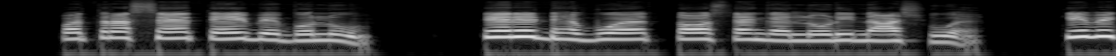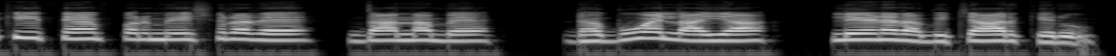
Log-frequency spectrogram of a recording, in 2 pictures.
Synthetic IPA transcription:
pɐt̪ɾəsɛt̪eːibɛboːlu | t̪eːɾɛɖʱɛːbuɛt̪ɔːsɛ̃ːŋ̆ɡɛloːɽinaːʃɦʊɛ | kɪbɛkit̪ɛ̃pɐɾmeːʃəɾaɾɛ | d̪aːnãbɛ | ɖʱɐbuɛlaːɪja | leːɽ̃ɛɾaʋɪt͡ʃaːɾkeːɾuː

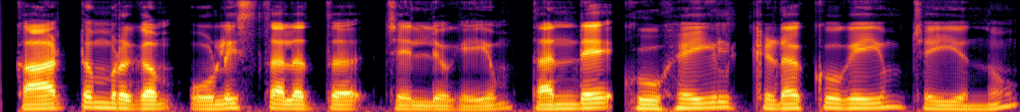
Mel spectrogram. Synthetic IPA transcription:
kaːʈːɨmrɨɣɐmo̞ɭist̪ʰɐlɐt̪ːɨt͡ɕe̞lːuɣɐjumt̪ɐnde̞kuhɐjilkiɽɐkːuɣɐjumt͡ɕe̞jːunːu

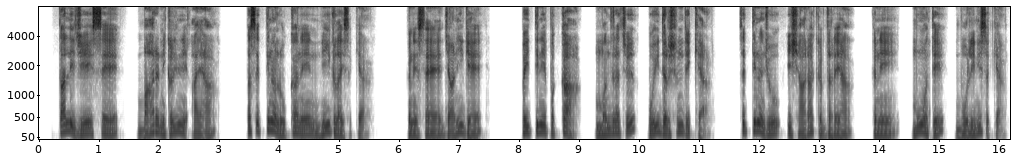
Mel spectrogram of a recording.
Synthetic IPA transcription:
t̪aːlid͡ʒeːsɛ | baːɾnɪkəɭinɛ̃ʔaːja̰ | t̪asɛt̪ɪnãloːkãnɛnĩɡɐlaːisɐkja̰ | kɐnesɛːd͡ʒa̰ːɽ̃iɡɛː | pɐit̪ɪnẽpɐkːa | mɐ̃nd̪əɾat͡ʃəkoːid̪ɐɾʃəɽ̃d̪eːkʰja̰ | sɛt̪ɪnãd͡ʒoɪʃaːɾakɐɾd̪aɾɛja̰ | kɐne | mũãt̪e | boːlinĩsɐkja̰ː

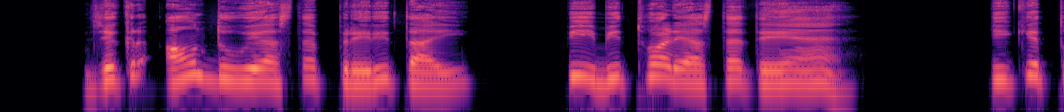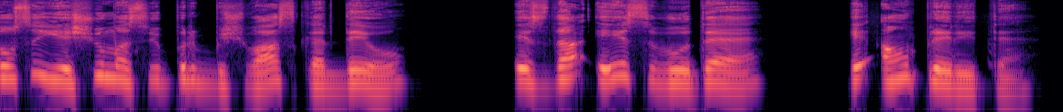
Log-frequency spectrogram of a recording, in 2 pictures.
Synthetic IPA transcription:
d͡ʒeːk̬əɾɐũd̪ueaːst̪ɛpɾeːɾɪt̪aːi | piːbʱit̪ʰʊaːɽeaːst̪ɛt̪eːɛ̃ɛ̃ | kiːket̪ʊsjiːʃumɐsiːʊpːəɾbɪʃwaːskɐɾd̪eɦo | es̬d̪aʔeːsɐbuːt̪ɛ | keʔɐũpɾeːɾɪt̪ɛ̰̃ː

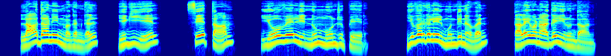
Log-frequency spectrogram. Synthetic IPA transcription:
laːðaːnɪnmɐɣɐnɡɐɭ | ɛɣɪjeːl | seːt̪aːm | joːʋeːlɛnːɯmːuːndrɯpḛːɾ | ɪʋɐɾɣɐɭɪlmʊnd̪ɪnɐʋɐn | t̪ɐlɐɪʋɐnaːɣɐɪɾɯnd̪a̰ːn

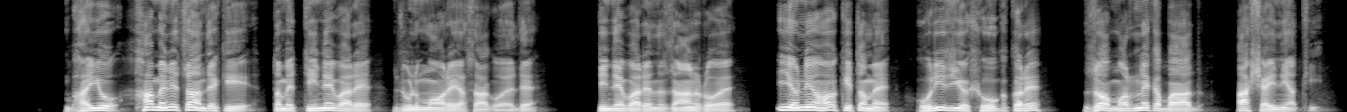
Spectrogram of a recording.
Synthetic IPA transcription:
bʱaːijohamɛ̃nĩt͡sãːnd̪ɛkit̪ɐmɛ̃t̪ɪnɛ̃βaːɾɛ | d͡zʊɽ̃mɔːɾɛaːsaɡɔ̰ːɛd̪ɛ | t̪ɪnɛ̃βaːɾɛnɛ̃d͡zaːɽ̃ɾɔɛ | ɪonĩɦɔkit̪ɐmɛ̃ | ɦoːɾid͡zɪjɔʃoːkkɐɾɛ | d͡zɔamɐɾnɛk̬abaːd̪ | aːʃainĩaːt̪ʰḭ

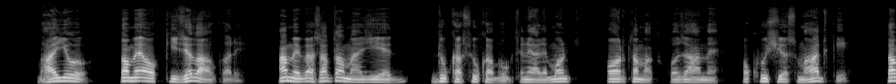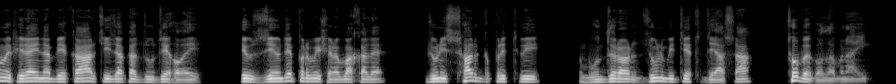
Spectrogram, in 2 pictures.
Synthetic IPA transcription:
bʱaːijo | t̪ɐmɛ̃ɔkid͡zɛlaːɔkɔ̰ɾe | ɦaːmɛ̃biaːs̬at̪̬ɐmãɛ̃d͡ʒɪɛ | d̪ʊkʰasʊkʰabʊɡt̪nɛaːlemɐ̃t͡ʃ | ɔɾt̪ɐmãkkoːd͡zaɦaːmɛ̃ | ɔkʰʊʃiɔsmaːd̪ki | t̪ɐmɛ̃pʰɪɾaɪnabeːkaːɾt͡ʃid͡zakad͡zud̪ɛɦɔe | t̪eːud͡zẽːʊ̃nd̪ɛpɐɾmeːʃəɾabaːkʰalɛ | d͡zʊɽ̃isɐɾɡpɾɪt̪ʰʋi | sɐmʊ̃nd̪əɾɔɾd͡zʊɽ̃bʱit̪eːt̪ʰd̪eaːsa | sobɛɡɔlːabɐɽ̃a̰ːḭ

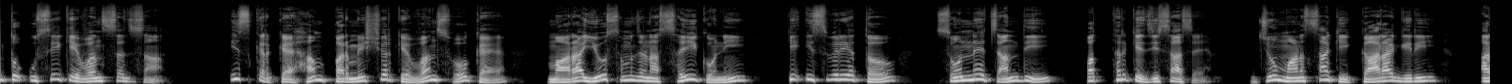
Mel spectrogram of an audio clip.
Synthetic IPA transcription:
ɦmt̪oʔʊsekeʋɐ̃nsɐd͡ʒsã̰ | ɪskɐɾkɛhɐmpɐɾmeːsʋəɾkeʋɐ̃nsɦoːkɛ | maːɾajosɐməd͡ʒɽ̃asɐɦikoːni | kiʔɪsʋɐɾjət̪o | soːnːɛt͡ʃãːnd̪i | pɐt̪ʰːəɾked͡ʒɪsasɛ̰ | d͡ʒomaːɽ̃sãkikaːɾaɡɪɾi | ɐ

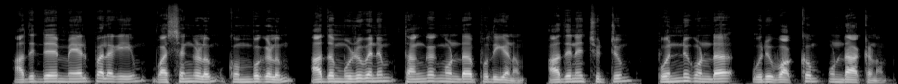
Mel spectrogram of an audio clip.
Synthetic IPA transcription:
ɐ̰ðinde̞me̞ːlpɐlɐɣɐjumʋɐɕɐŋːɐɭumkombuɣɐɭum | ɐðɨmuɻuʋɐnumt̪ɐŋɡɐŋko̞ɳɖɨpuðijɐɳɐ̰m | ɐðinɨt͡ɕutːumpo̞nːuɣo̞ɳɖɨ | o̞ɾuʋɐkːɐmuɳɖaːkːɐɳɐ̰m

